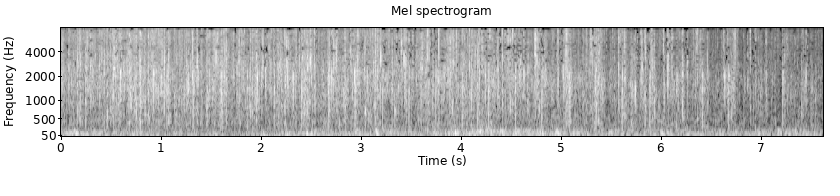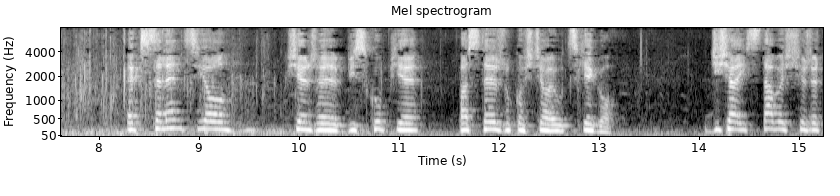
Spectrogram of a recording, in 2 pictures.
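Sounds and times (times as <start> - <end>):
audience applause from a large crowd: 0.0 - 9.9
speech: 8.3 - 13.3, 14.1 - 15.2.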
